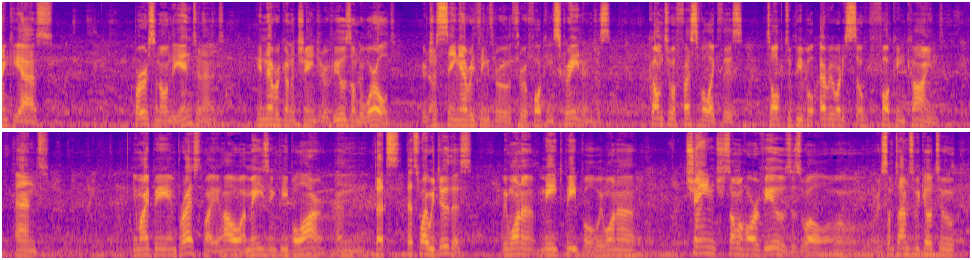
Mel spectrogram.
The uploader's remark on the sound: From our 'Live from Bloodstock 2023' series.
